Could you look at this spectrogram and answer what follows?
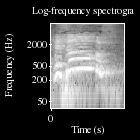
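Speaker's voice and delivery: high, loud cry of Jesus from afar; lepers shouting. Retold or imitated. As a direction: call out Jesus as a desperate leper far off. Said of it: "nagsisigaw sila".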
